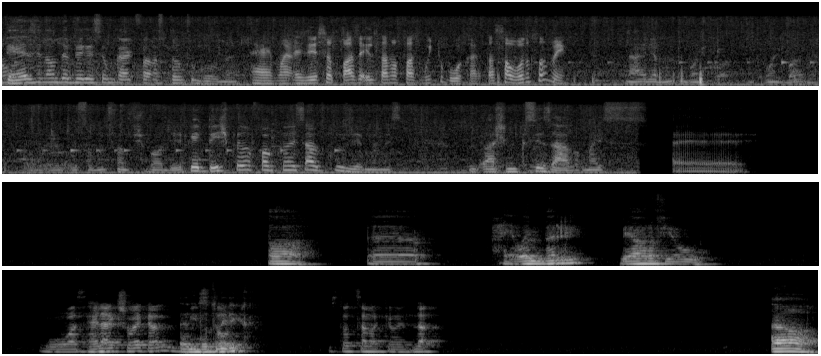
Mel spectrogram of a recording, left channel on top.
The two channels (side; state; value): both; different; correlation 0.00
